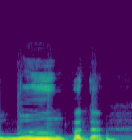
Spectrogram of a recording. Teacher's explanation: Além da questão do acento, ainda tem uma nasalidade bem marcada.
